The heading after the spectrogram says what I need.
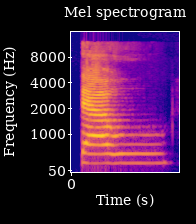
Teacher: This is lean, so make it soft and make it 2 counts long.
